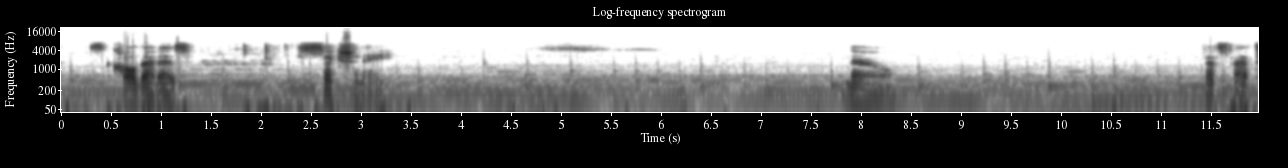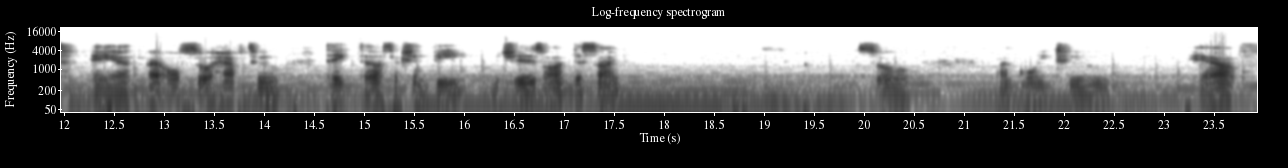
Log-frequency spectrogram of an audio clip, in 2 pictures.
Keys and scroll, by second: 3.8 Return.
